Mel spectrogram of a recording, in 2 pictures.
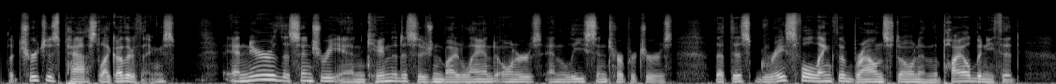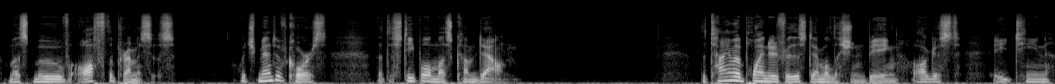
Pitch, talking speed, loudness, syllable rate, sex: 120 Hz, 160 wpm, -20 LUFS, 5.3 syllables/s, male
